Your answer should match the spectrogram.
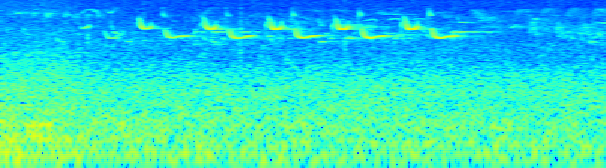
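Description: A small songbird singing a repeated two-note phrase, a higher whistled note sliding down to a lower one, about five times in a row, over a steady outdoor hiss.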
